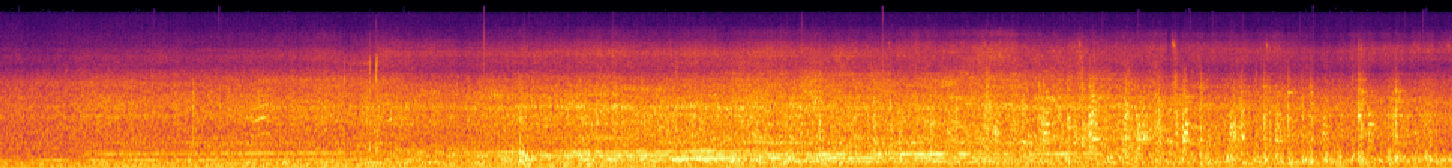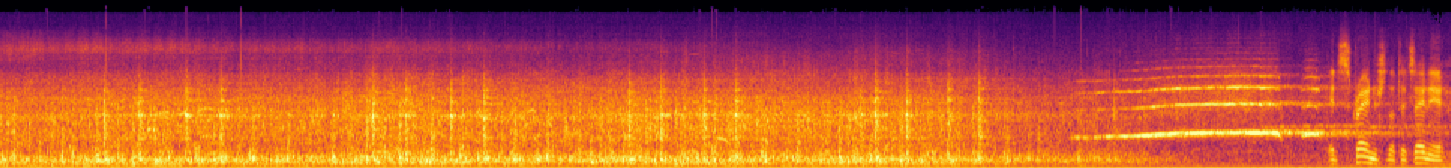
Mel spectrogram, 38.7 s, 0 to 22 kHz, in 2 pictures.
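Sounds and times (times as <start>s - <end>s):
electric locomotive towing steam locomotive rumbling: 0.0s - 38.7s
whine of an electric locomotive's gearing: 0.2s - 27.2s, 33.3s - 38.7s
speech: 37.4s - 38.7s.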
